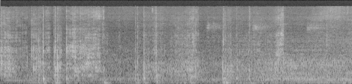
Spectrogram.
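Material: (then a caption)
Cardboard. A small, hollow, rectangular printed cardboard La Casa de Papel "Tokio" Funko Pop box, with a clear plastic front window and the figure inside, stands on a wooden table and is turned to show different sides while tapped with fingertips and short nails. Soft, dry taps with short, barely ringing attacks mix with scratchy scraping and a steady faint rustle.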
